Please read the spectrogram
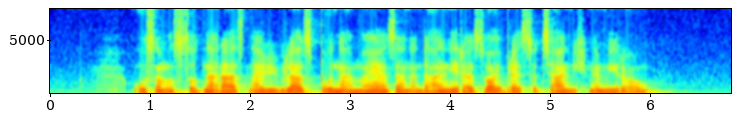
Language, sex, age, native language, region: Slovenian, female, 12-17, Slovenian, Central Slovenia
